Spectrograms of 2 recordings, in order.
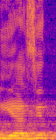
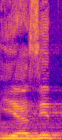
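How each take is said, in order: Both takes have the same delivery.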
